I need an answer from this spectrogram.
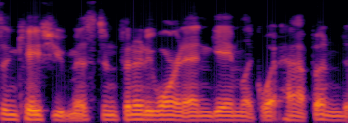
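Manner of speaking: normal talking voice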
